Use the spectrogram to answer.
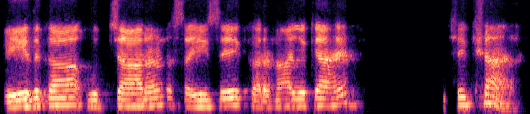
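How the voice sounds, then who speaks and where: A middle-aged man leads a scripture class at a very slow, measured pace. He recites Sanskrit and stops often to correct how his students pronounce each word. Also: fairly high pitch, fairly even intonation, fairly bright tone, rough recording. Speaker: swami teaching scripture.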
